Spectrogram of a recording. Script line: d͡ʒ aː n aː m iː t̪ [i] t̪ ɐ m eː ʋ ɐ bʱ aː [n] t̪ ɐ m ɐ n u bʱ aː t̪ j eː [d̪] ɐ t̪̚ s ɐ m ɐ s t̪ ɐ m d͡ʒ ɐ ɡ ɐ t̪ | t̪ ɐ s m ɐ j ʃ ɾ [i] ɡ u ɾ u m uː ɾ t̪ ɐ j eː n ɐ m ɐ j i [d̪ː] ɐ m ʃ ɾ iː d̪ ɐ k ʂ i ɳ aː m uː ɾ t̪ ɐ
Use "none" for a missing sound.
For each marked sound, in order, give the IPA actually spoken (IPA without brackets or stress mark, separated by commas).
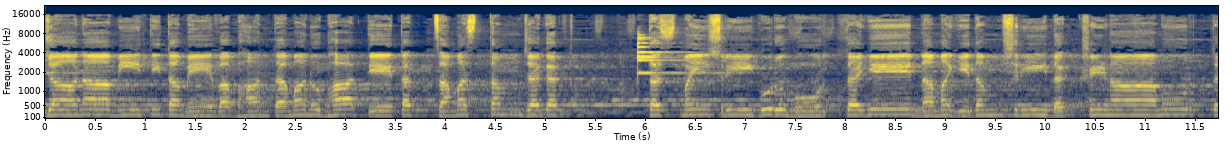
i, n, t̪, iː, d̪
